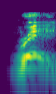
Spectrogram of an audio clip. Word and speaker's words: Rea: should have asked you that before we started Ray Ray so I sound like a country singer who just got a D why Ray Ray Ray like it all sounds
